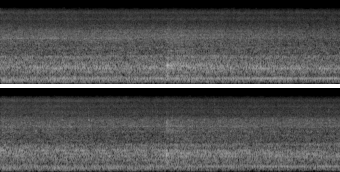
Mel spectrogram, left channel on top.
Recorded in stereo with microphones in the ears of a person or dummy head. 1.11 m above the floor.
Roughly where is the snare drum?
Right.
